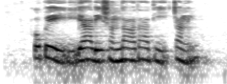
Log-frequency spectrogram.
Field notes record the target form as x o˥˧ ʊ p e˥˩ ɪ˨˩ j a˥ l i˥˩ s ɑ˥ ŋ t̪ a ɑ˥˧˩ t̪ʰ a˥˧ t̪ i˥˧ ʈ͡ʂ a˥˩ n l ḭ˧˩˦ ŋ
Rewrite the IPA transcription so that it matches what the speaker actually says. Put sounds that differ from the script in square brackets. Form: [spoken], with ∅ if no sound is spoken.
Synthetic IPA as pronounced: x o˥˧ ʊ p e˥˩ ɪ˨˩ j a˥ l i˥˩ [ʂ] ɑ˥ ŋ t̪ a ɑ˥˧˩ [t̪] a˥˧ t̪ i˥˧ ʈ͡ʂ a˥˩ n l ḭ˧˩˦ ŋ

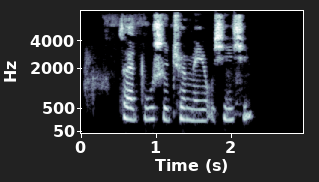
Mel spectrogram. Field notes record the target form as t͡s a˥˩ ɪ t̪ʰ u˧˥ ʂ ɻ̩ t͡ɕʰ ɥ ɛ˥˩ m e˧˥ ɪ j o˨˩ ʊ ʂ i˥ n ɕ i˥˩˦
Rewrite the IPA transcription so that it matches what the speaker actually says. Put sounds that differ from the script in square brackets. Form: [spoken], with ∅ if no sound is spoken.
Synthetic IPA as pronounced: t͡s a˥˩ ɪ [t̪] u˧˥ ʂ ɻ̩ t͡ɕʰ ɥ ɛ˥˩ m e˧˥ ɪ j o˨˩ ʊ [ɕ] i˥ n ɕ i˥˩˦

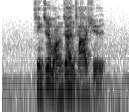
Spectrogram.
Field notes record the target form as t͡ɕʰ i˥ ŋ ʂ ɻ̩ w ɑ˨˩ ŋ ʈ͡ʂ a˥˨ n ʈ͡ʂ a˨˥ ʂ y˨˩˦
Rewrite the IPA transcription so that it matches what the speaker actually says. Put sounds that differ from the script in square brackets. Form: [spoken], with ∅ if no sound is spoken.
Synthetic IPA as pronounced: t͡ɕʰ [i˨˩] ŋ [ʈ͡ʂ] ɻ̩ w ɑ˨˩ ŋ ʈ͡ʂ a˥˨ n [ʈ͡ʂʰ] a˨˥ [ɕ] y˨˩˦

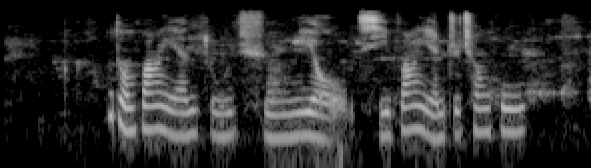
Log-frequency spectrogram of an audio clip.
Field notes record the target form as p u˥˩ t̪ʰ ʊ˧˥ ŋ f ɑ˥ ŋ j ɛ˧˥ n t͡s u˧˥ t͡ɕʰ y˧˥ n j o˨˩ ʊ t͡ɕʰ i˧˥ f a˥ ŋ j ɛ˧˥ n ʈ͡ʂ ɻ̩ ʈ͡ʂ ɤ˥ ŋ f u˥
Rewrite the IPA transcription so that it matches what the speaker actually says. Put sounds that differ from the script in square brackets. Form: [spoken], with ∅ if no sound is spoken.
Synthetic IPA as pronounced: p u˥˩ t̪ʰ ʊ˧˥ ŋ f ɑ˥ ŋ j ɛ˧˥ n t͡s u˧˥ t͡ɕʰ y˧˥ n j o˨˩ ʊ t͡ɕʰ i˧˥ f [ɑ˥] ŋ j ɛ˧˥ n ʈ͡ʂ ɻ̩ [ʈ͡ʂʰ] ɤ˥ ŋ [x] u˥

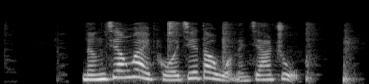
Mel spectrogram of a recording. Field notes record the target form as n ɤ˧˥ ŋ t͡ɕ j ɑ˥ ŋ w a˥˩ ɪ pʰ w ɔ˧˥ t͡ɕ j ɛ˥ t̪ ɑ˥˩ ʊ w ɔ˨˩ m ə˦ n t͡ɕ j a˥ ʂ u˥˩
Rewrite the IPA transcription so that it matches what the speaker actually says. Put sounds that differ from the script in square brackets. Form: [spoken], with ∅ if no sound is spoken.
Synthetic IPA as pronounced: n ɤ˧˥ ŋ t͡ɕ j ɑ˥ ŋ w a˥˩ ɪ pʰ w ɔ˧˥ t͡ɕ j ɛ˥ t̪ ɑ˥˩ ʊ w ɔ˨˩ m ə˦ n t͡ɕ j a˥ [ʈ͡ʂ] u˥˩

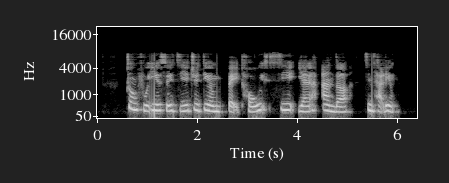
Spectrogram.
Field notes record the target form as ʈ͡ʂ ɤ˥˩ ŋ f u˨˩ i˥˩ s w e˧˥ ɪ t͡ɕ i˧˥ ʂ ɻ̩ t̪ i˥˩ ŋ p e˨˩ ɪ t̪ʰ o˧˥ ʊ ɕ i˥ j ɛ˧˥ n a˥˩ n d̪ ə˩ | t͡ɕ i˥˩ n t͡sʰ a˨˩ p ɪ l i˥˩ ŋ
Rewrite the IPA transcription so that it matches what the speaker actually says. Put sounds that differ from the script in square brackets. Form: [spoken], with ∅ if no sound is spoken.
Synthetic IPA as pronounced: ʈ͡ʂ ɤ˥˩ ŋ f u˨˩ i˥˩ s w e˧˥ ɪ t͡ɕ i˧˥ [ʈ͡ʂ] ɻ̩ t̪ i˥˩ ŋ p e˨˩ ɪ t̪ʰ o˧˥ ʊ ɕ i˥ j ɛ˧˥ n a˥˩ n d̪ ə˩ | t͡ɕ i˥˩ n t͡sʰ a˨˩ [∅] ɪ l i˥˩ ŋ

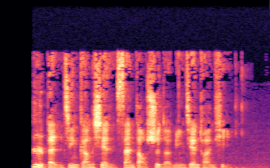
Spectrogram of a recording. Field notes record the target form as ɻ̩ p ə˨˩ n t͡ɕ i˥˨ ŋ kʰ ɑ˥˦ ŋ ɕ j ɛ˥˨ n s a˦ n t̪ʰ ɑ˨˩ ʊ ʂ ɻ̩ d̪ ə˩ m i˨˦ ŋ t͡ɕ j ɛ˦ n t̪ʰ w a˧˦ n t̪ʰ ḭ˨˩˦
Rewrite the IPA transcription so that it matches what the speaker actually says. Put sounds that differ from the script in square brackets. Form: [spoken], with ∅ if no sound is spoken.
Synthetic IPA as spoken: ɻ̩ p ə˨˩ n t͡ɕ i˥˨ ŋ [k] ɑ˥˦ ŋ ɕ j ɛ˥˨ n s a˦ n [t̪] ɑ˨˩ ʊ ʂ ɻ̩ d̪ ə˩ m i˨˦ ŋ t͡ɕ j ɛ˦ n t̪ʰ w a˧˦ n t̪ʰ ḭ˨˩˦

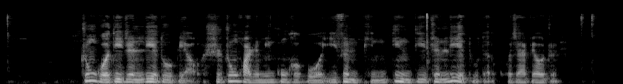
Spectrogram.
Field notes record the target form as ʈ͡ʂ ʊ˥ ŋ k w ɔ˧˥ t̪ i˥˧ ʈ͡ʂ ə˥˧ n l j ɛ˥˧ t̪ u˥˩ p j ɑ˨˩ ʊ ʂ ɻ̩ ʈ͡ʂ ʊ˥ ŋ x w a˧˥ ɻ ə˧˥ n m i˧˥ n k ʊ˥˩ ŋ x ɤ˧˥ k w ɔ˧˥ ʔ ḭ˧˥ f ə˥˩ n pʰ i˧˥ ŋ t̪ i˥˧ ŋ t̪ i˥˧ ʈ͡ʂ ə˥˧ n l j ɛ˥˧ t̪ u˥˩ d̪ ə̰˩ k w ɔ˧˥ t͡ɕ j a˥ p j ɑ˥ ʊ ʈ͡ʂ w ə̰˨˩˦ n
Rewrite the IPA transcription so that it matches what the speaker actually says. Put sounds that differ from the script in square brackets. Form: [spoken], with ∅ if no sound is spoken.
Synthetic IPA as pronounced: ʈ͡ʂ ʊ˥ ŋ k w ɔ˧˥ t̪ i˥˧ ʈ͡ʂ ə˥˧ n l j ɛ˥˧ t̪ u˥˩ p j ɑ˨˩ ʊ ʂ ɻ̩ ʈ͡ʂ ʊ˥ ŋ x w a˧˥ ɻ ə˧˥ n m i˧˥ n k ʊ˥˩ ŋ x ɤ˧˥ k w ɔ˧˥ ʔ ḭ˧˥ f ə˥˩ n pʰ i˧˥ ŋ t̪ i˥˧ ŋ t̪ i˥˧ ʈ͡ʂ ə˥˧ n l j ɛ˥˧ t̪ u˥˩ d̪ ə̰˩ k w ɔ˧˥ t͡ɕ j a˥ p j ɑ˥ ʊ ʈ͡ʂ w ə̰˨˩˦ n

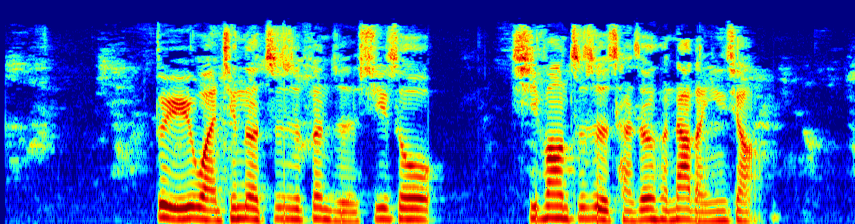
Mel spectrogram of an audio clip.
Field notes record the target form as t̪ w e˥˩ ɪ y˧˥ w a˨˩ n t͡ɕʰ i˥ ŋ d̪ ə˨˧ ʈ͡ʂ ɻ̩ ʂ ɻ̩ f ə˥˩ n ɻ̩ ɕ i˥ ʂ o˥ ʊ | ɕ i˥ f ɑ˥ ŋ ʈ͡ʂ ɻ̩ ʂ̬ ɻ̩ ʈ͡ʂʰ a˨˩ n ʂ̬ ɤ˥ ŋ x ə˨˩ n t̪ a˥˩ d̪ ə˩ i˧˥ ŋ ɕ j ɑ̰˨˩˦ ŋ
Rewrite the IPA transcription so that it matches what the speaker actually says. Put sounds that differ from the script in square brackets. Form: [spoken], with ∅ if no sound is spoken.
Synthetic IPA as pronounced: t̪ w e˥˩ ɪ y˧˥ w a˨˩ n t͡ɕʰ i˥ ŋ d̪ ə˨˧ ʈ͡ʂ ɻ̩ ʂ ɻ̩ f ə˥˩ n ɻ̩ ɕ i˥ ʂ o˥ ʊ | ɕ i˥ f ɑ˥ ŋ ʈ͡ʂ ɻ̩ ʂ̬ ɻ̩ ʈ͡ʂʰ a˨˩ n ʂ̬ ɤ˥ ŋ x ə˨˩ n t̪ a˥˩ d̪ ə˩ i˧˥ ŋ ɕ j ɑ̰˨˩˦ ŋ

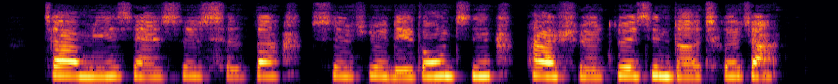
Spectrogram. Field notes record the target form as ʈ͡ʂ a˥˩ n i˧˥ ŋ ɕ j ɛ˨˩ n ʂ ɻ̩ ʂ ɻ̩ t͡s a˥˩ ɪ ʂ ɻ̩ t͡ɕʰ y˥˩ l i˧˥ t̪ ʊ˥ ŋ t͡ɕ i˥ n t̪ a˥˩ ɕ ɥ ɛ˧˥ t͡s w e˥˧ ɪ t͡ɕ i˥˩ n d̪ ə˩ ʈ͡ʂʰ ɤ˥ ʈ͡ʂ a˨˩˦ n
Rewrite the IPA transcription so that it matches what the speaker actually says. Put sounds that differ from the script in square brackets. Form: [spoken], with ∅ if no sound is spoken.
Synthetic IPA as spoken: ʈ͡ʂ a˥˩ [m] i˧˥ ŋ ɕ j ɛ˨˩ n ʂ ɻ̩ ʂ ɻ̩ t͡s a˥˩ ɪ ʂ ɻ̩ [t͡ɕ] y˥˩ l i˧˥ t̪ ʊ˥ ŋ t͡ɕ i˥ n t̪ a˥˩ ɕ ɥ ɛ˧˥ t͡s w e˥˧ ɪ t͡ɕ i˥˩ n d̪ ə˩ ʈ͡ʂʰ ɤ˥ ʈ͡ʂ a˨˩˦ n

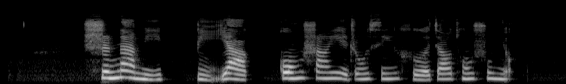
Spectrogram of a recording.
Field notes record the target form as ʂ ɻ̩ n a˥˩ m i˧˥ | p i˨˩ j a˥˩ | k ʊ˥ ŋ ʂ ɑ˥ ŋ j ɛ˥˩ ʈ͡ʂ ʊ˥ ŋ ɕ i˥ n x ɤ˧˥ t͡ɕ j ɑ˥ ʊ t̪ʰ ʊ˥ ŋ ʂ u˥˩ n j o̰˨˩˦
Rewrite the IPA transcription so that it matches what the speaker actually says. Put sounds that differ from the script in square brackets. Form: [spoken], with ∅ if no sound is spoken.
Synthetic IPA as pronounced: ʂ ɻ̩ n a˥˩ m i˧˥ | p i˨˩ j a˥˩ | k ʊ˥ ŋ ʂ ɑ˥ ŋ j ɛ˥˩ ʈ͡ʂ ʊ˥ ŋ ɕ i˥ n x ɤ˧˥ t͡ɕ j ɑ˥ ʊ t̪ʰ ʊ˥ ŋ ʂ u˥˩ n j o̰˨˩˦

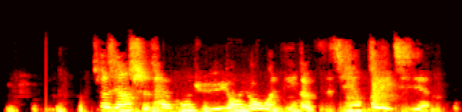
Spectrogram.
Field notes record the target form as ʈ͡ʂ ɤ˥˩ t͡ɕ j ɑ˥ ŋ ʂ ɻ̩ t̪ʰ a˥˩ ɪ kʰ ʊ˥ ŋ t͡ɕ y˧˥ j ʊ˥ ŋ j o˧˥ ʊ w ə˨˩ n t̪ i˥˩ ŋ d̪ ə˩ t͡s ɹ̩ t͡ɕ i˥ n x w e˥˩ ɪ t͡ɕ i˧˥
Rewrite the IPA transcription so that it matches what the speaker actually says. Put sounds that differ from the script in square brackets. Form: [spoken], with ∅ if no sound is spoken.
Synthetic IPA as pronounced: ʈ͡ʂ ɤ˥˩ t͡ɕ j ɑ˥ ŋ ʂ ɻ̩ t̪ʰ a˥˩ ɪ kʰ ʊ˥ ŋ t͡ɕ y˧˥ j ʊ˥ ŋ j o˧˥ ʊ w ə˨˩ n t̪ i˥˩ ŋ d̪ ə˩ t͡s ɹ̩ t͡ɕ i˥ n x w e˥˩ ɪ t͡ɕ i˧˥

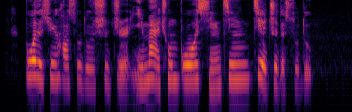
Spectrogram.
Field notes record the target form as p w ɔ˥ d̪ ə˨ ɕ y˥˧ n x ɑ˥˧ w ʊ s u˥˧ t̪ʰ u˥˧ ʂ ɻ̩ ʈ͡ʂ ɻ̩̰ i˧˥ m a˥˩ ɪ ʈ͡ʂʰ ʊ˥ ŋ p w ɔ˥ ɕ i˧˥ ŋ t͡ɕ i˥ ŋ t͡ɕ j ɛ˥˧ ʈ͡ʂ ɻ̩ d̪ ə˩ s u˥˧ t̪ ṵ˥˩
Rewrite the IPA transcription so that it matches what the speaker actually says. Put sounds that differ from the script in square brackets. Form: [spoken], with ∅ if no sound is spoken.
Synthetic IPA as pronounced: p w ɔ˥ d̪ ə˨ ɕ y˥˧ n x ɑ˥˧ [∅] ʊ s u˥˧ [t̪] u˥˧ ʂ ɻ̩ ʈ͡ʂ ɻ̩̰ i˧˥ m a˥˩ ɪ ʈ͡ʂʰ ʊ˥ ŋ p w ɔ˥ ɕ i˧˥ ŋ t͡ɕ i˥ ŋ t͡ɕ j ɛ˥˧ ʈ͡ʂ ɻ̩ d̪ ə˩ s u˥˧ t̪ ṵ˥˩

